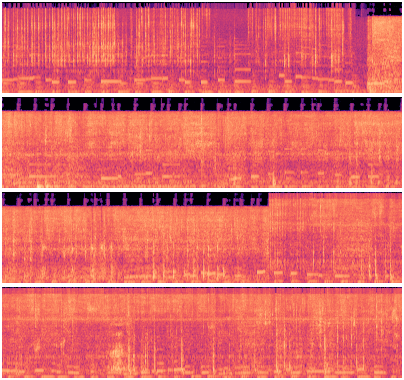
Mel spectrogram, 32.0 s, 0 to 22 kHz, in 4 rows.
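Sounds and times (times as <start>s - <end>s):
light background music: 0.0s - 32.0s
toothbrush scrubbing: 5.0s - 7.0s, 21.4s - 32.0s.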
